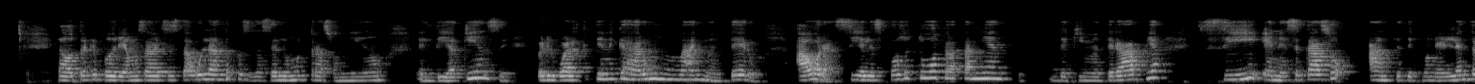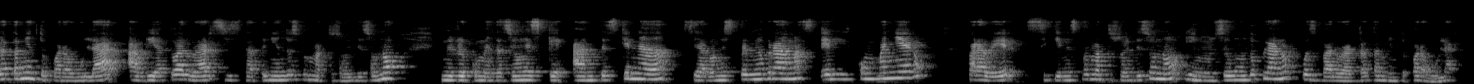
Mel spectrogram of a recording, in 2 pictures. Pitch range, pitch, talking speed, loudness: 190-235 Hz, 200 Hz, 165 wpm, -29 LUFS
